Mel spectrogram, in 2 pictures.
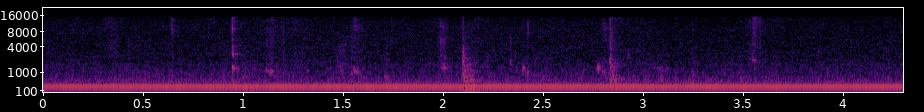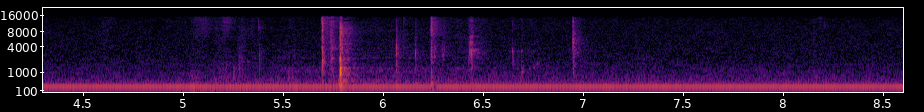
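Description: Person chewing a whole cricket: faint scattered crunches and mouth clicks, with one sharper click a little after halfway, over a steady low hum.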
